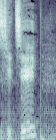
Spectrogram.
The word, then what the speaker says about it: сетей: А дальше ударение переходит на окончание. Вот здесь. По всем падежам. То есть нет, сетями... – нет сетей, сетями, в сетях рыболовных или социальных, неважно.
